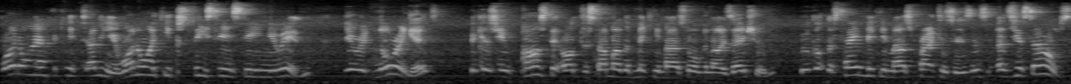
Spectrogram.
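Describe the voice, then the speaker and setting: The speech comes at a fairly quick pace. Noticeable background noise runs underneath. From London, England. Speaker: taxi trade campaigner. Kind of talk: heated complaint phone call. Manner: confrontational.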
